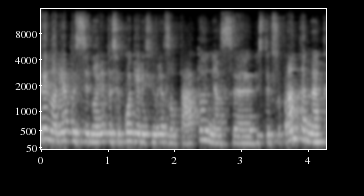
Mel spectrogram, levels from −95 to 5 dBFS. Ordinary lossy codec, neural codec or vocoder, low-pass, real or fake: AAC, 48 kbps; codec, 44.1 kHz, 7.8 kbps, Pupu-Codec; 14.4 kHz; fake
